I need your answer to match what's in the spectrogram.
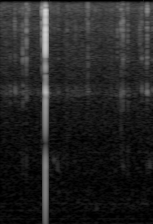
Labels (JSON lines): {"label": "ambient", "recorder": "HydroMoth"}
